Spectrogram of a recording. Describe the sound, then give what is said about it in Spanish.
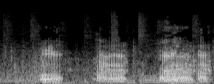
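A voice imitates a wild boar sniffing and snuffling with its snout, producing three loud, grunting, pig-like bursts separated by short pauses. “¿Tú sabes cómo empieza a buscar la droga el jabalí? Con el hocico, claro. Así.”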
